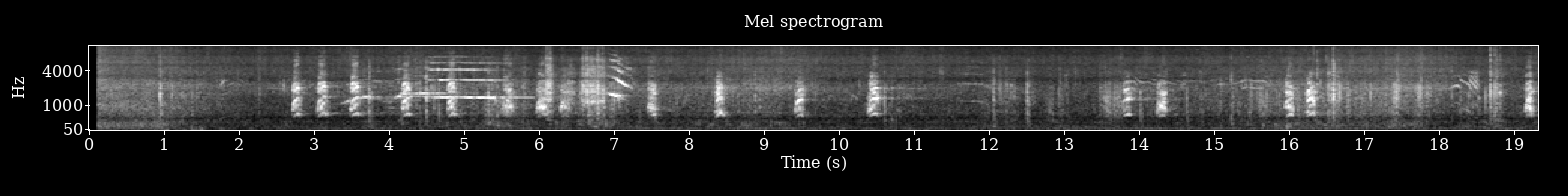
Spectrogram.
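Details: Elk fighting in a street in Evergreen, Colorado, on October 19, 2018: thin, high whistled notes with faint overtones rise and hold, mixed with sharp clacking bursts at irregular intervals over a low steady rumble.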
